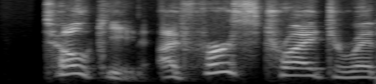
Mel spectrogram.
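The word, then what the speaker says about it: Tolkien: We were looking the other day and I found this on Tolken correctly pronounced or Tolken as we mostly pronounce it and he was talking I didn't really like his mom on this.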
